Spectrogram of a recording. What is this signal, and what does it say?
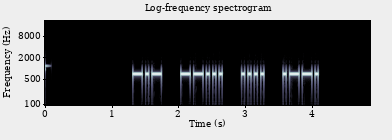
Morse code, heard as a keyed tone, about 25 wpm, spaced as for 18 wpm, 700 Hz. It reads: K7HP
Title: USA Call Signs - 4 Characters - 2x Character Spacing - 25wpm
